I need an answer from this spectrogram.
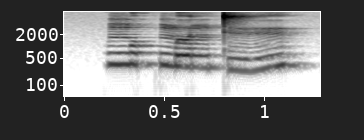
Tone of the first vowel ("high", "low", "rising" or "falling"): high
